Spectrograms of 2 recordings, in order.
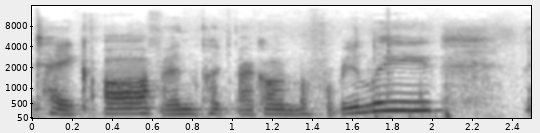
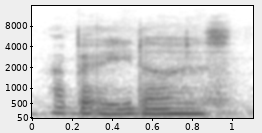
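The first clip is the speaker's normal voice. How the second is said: soft whispered aside; hushed whispered aside; 3 semitones lower, 11 dB quieter than usual. Real, not acted. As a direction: whisper it to yourself. Aside about the cat.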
